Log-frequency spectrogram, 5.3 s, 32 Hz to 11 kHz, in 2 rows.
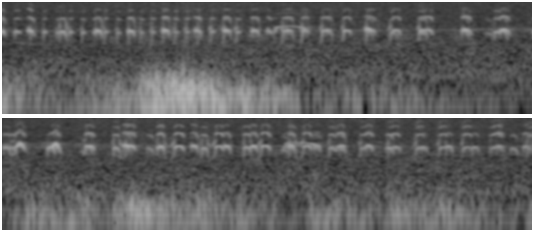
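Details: Eurasian oystercatchers in courtship display at Hoorn on Terschelling, Netherlands, in 2015, giving a fast, continuous trill of shrill piping notes, with a few longer arched calls and low wind buffeting.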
